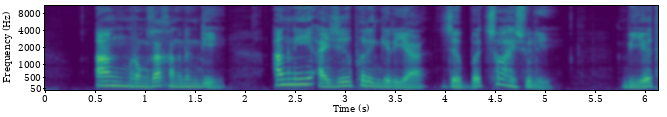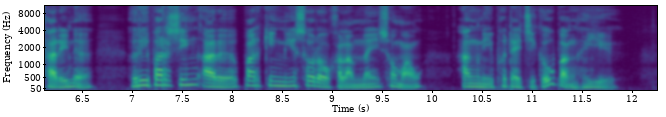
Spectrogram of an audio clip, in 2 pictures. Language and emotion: Bodo, happy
